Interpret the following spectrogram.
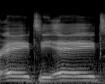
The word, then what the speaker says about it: AT-AT: Killed the AT-AT. your AT-AT.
